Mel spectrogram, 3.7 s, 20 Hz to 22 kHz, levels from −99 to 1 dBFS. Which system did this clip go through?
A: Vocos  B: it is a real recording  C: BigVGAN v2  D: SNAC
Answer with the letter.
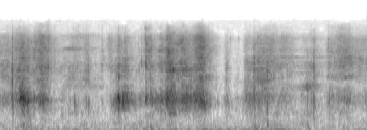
B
